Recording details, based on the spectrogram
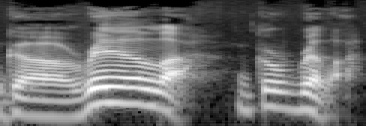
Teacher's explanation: These words have 3 syllables. That first and third syllable, you'll hear that schwa sound, and the stress is on the second syllable.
